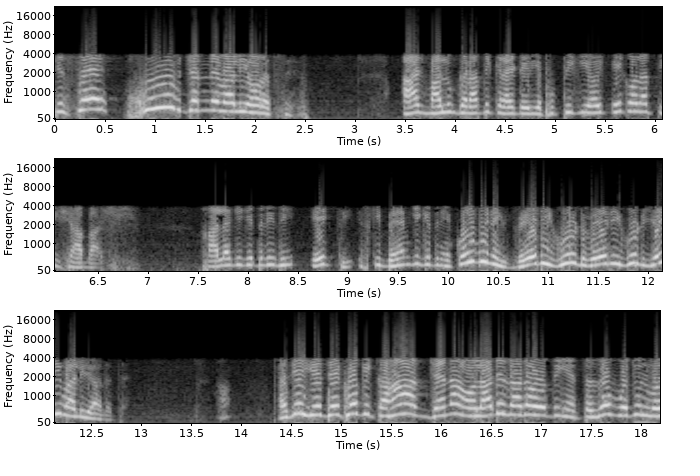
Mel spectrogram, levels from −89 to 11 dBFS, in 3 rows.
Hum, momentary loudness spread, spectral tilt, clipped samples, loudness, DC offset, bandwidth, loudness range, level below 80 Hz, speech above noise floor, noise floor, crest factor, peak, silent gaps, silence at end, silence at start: none; 10 LU; -7 dB/octave; 1%; -8 LUFS; under 0.1%; 9.4 kHz; 7 LU; -38 dBFS; 43 dB; -51 dBFS; 8 dB; 0 dBFS; none; 0 s; 0 s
